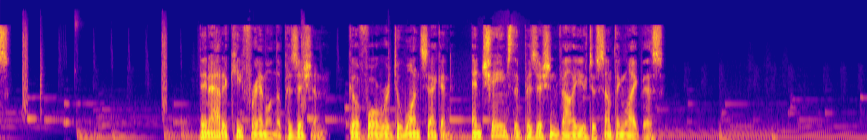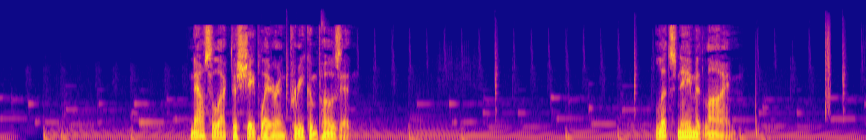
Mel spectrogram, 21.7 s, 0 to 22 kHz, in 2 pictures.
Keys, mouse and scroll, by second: 8.6 space, 10.6-12.2 drag, 15.3 right click, 16.0 click, 18.7-19.9 typing, 20.1 Return.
